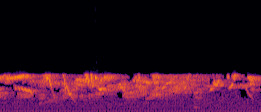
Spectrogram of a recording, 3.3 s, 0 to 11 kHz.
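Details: White-rumped shama at a songbird contest, session 2, class A, placed third; rich, fast warbled song with sharp rising and falling whistled sweeps and chattering phrases, other contest birds faintly audible behind.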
